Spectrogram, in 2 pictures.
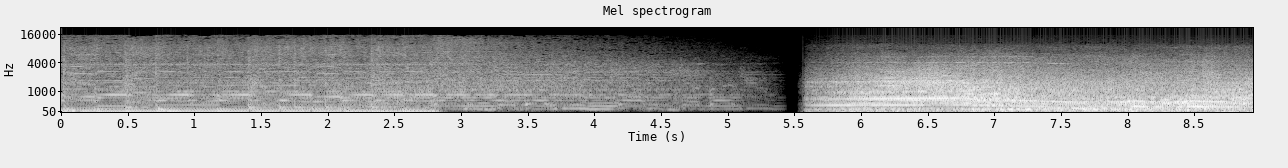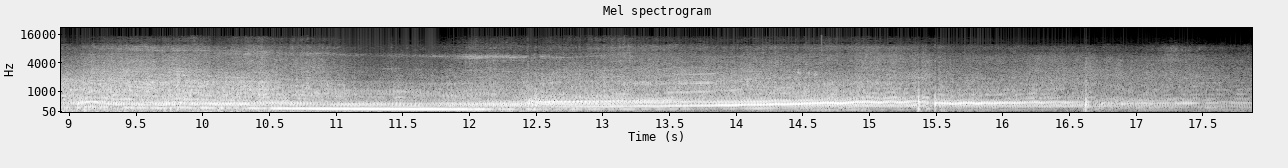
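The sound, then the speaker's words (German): Engine roar of a Porsche 963 LMDH race car during Sebring testing: a loud, sustained engine whose pitch sinks and then climbs again. Before it, a different sound fades out into a brief gap. “das ist der Sound des neuen Porsche 963 LMDH und das war der Sound bei den Testfahrten der IMSA, nämlich in Sebring”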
